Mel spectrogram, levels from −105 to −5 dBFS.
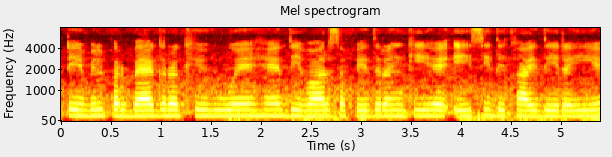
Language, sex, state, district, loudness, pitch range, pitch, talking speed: Hindi, female, Bihar, Madhepura, -17 LUFS, 185-190 Hz, 190 Hz, 190 wpm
